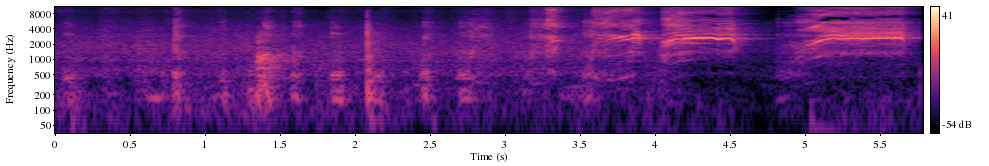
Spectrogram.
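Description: A piglet squeals loudly and high-pitched twice, about three seconds in and again near the end, while it is held upside down for an injection. A few short grunts come before the squeals.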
